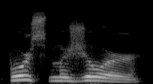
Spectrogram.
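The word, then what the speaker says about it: force majeure: through uh what what how do you pronounce that that force mayor force major force majour yeah so a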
